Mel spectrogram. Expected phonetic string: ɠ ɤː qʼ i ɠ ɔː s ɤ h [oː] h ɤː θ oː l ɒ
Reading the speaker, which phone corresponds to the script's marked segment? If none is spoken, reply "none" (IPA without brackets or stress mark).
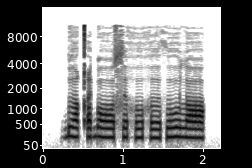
oː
